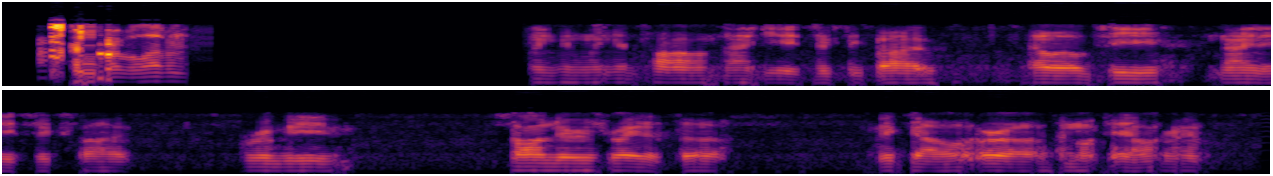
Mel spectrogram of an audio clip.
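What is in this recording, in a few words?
Police Downtown District Dispatch, p25; Raleigh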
